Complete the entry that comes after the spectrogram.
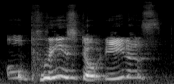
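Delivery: high, slow scared begging; frightened plea. A narrator's reading. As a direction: beg the monster for your lives. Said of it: "cried the".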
